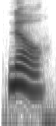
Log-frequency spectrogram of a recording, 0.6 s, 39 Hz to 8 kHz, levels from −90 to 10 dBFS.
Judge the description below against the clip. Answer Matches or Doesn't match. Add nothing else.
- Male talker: Doesn't match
